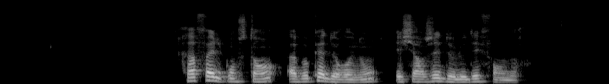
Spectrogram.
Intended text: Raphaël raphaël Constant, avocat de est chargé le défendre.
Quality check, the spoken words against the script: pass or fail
fail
